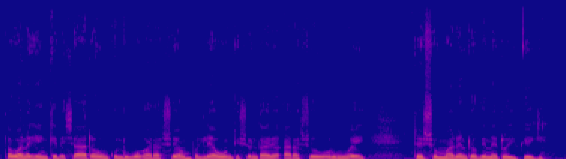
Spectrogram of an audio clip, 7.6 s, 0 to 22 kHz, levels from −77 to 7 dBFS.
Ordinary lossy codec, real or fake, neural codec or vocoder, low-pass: none; real; none; none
